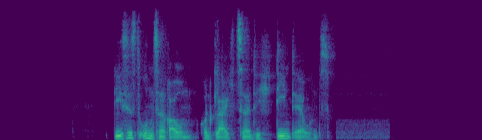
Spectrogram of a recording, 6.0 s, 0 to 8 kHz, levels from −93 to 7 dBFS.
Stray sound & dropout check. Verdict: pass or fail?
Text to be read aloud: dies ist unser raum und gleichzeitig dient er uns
pass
